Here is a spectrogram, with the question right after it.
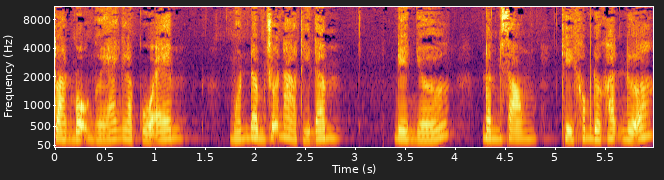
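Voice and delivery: ordinary delivery, nothing marked

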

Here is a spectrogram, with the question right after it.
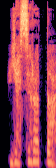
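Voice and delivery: muttered under the breath. Leaving as Mina wails after her from the house, she mutters under her breath. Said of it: "буркнула себе под нос".

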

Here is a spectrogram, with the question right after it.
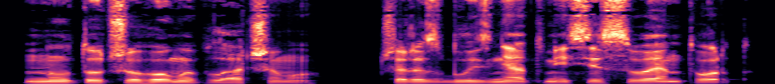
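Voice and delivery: usual speaking voice

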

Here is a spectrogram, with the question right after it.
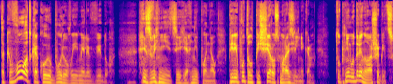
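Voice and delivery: plain reading voice

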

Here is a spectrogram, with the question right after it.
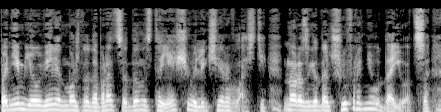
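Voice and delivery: very high panicked gabbling. Under electric shocks, Gromov blurts out what he knows, babbling even faster. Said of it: "затараторил еще быстрее".

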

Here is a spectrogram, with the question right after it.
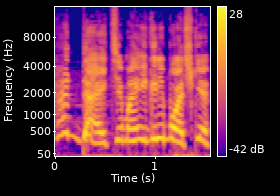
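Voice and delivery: piercing, shrill, very high, loud shriek. A lady whose box was snatched from her by a man: shrieking. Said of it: "завизжала дама".

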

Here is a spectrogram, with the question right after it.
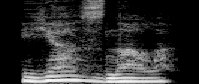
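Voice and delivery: subdued, hushed, muted voice. Nora answers Frulinne: subdued voice. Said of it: "Нора притихлим голосом".

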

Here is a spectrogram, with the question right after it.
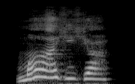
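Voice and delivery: bubbling, tumbling excited babble. Narrator reading Rincewind's outburst after working magic, excitedly babbling. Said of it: "збуджено пробелькотів він".

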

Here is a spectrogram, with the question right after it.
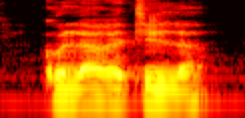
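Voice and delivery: ordinary delivery

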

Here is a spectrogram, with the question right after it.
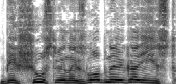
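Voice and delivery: very high, loud, ringing outcry. Narrator reads Dunya after a man leaves the room, crying out. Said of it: "вскрикнула Дуня".

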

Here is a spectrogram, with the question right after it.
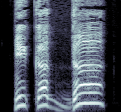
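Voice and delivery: very high-pitched flat outcry. Narrator reads the twins answering the starling in unison, exclaiming. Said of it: "воскликнули близнецы в один голос".

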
